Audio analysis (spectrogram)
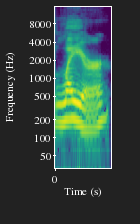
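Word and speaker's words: Layr: Um, it's a company called Layer, which is spelled L A Y R because, you know, it's cool now to drop all the vowels.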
